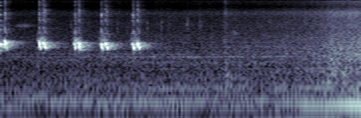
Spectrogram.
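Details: Greater green leafbird, a contest bird with a monotonous everyday voice, gives five short harsh squawky notes over about a second and a half, then falls quiet with a faint low hum behind.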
